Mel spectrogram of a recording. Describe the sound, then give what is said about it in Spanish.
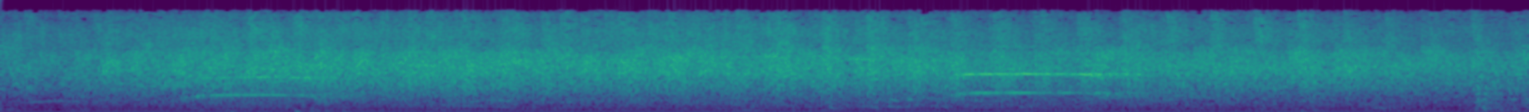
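Steady, dense applause from an audience welcoming two people coming up to the front, loud and continuous, with a few brief whistle-like tones and faint voices rising through the clapping. “Podemos recibirlo con un buen aplauso, ¿no?”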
